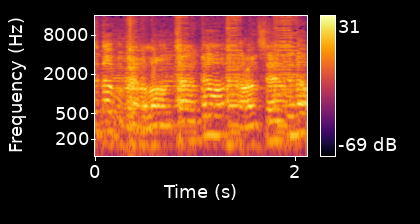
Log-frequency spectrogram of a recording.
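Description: Live acoustic song: men singing into microphones, with a strummed acoustic guitar and an accordion accompanying.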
